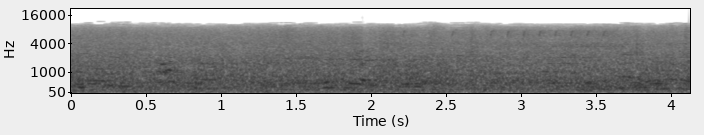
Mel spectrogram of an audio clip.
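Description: Steady rush of falling water from a waterfall, with indistinct voices mixed in.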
